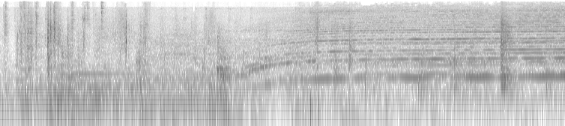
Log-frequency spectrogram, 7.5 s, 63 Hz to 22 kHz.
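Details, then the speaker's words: 1986 Pontiac Trans Am LT swap, Volvo electric power steering pump after adding the control board, previously in slow default mode: whine climbs in pitch then holds a steady higher tone; pump running much faster, steering still slightly slow. "oh yeah it sounds like it's running way faster but what does it feel like is the question"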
